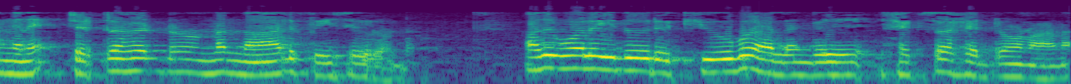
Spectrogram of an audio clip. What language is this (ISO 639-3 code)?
mal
